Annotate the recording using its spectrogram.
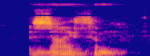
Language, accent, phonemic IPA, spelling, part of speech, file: English, Southern England, /ˈzaɪθəm/, zythum, noun, LL-Q1860 (eng)-zythum.wav
- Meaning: An unfermented kind of Egyptian malt beer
